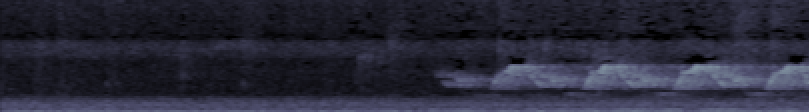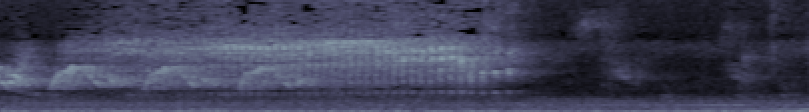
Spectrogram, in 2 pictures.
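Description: A bird calls a quick run of about eight repeated high notes, followed by a brief high hiss, over a steady low rumble of breeze.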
